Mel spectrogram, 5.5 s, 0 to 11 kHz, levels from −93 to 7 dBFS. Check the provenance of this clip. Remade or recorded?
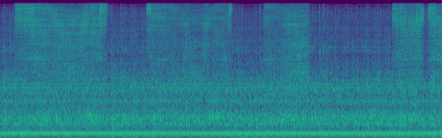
recorded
